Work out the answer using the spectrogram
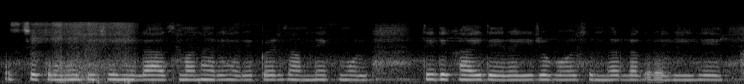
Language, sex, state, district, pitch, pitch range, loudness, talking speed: Hindi, female, Maharashtra, Aurangabad, 215 Hz, 210-220 Hz, -30 LUFS, 170 wpm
